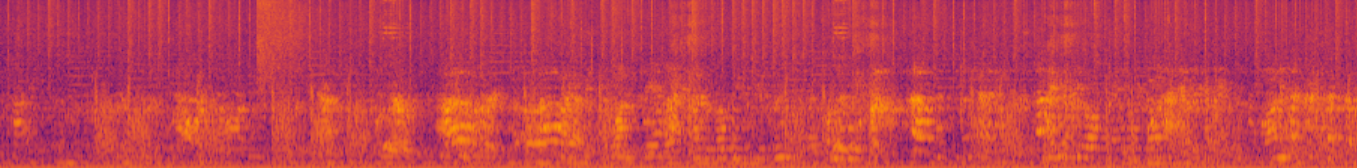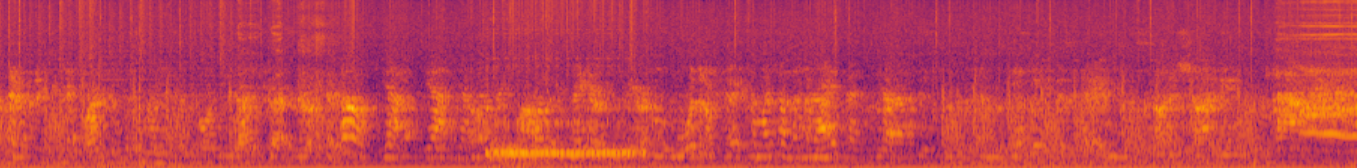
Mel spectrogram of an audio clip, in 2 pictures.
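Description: Chiptune game music plays steadily throughout.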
